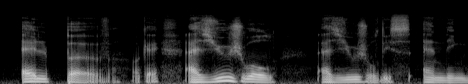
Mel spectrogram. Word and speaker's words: peuvent: pouvons, vous pouvez, ils peuvent, elles peuvent. Okay, as usual, this ending, this ENT ending, you write it, you don't pronounce it. Okay, peuvent, peuvent, peuvent.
